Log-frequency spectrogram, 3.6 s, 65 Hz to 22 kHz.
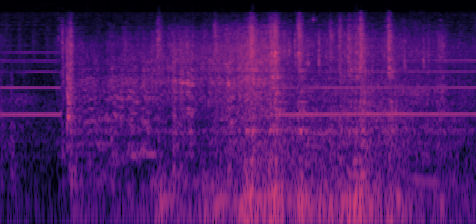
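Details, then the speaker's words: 1988 GMC Sierra short bed with a carb-swapped 350 V8, headers, Rock intake and a clacky electric fuel pump just hooked up: the starter whirs, then the engine runs ragged, surging and sagging with uneven firing. Rough start, cause unknown. "well something's happening that doesn't sound very good"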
